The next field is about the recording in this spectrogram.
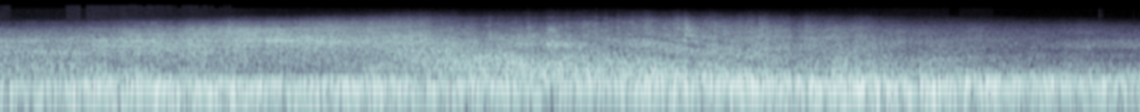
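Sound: airplane engine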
